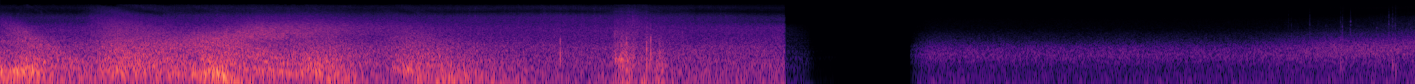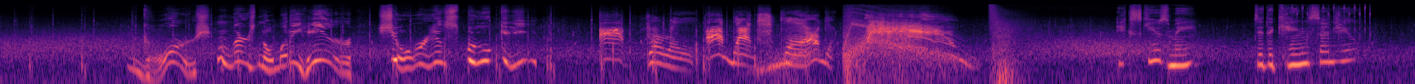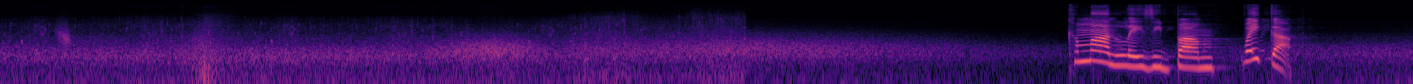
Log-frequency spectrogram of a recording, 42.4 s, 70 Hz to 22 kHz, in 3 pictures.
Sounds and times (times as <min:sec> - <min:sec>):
Speech: 0:15.4 - 0:19.6, 0:20.2 - 0:22.8, 0:25.4 - 0:26.1, 0:26.7 - 0:27.8, 0:39.0 - 0:41.3.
